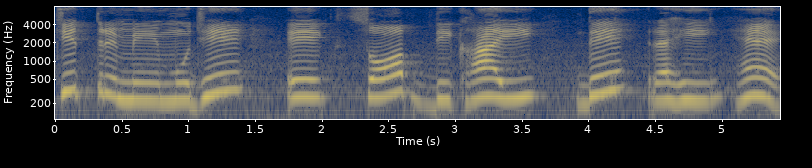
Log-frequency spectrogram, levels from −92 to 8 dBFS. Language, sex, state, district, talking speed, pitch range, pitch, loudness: Hindi, female, Madhya Pradesh, Katni, 100 wpm, 220-280 Hz, 245 Hz, -21 LUFS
